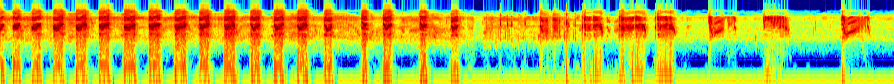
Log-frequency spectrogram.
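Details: Swiftlet calls used to attract swiftlets into nest houses: loud buzzy chirps repeated about twice a second, steady at first, then turning irregular and overlapping, with short gaps of near silence between bursts.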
